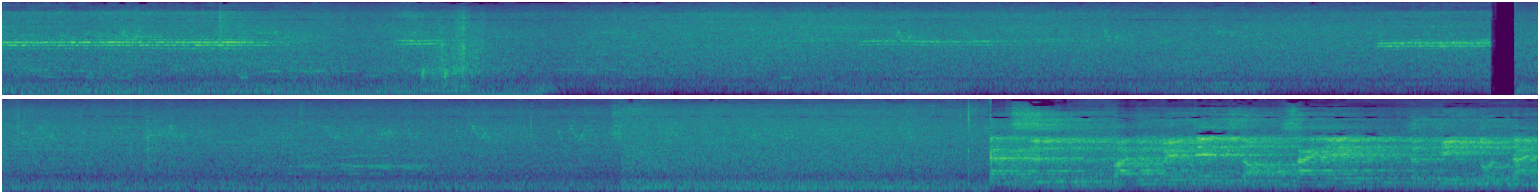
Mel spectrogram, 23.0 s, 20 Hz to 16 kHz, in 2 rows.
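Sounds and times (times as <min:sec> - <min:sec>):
distant traffic hum: 0:00.0 - 0:23.0.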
